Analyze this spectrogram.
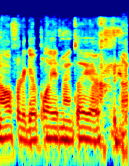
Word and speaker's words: Manteo: It's like Maneo. Manteo. Okay, Don't Manteo. pronounce the T. You. Forget about That's that easy. T. I can tell when I was like Manteo. There we go. Manteo. Forget the T.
